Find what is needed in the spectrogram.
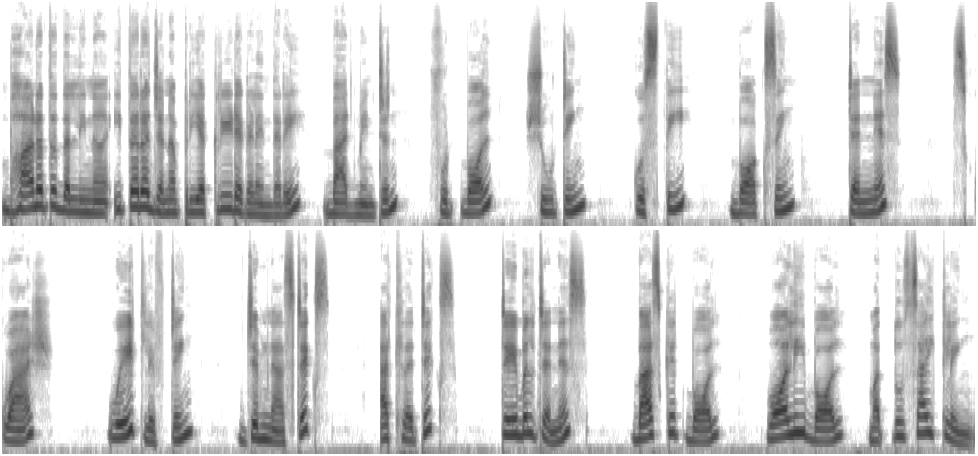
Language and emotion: Kannada, neutral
